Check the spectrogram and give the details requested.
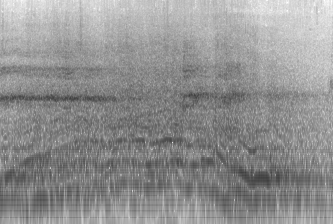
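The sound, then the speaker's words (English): A loud, drawn-out tire skid screeches for several seconds over a roaring car engine, the squealing pitch wavering before the sound tapers off at the end, with no voices. “I would say like maybe it was like and then like a car crash.”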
